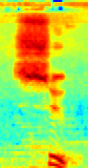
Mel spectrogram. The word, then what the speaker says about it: soup: No, Anna, not soap. It's pronounced soup. You wash with soap, but you eat soup.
